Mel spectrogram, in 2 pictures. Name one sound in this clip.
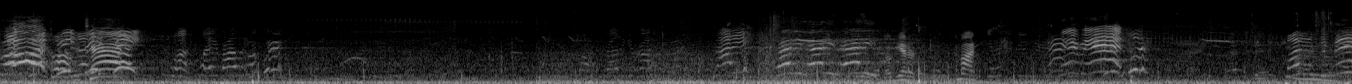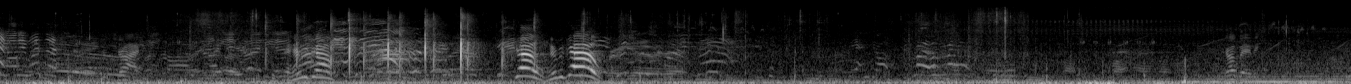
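Men and women on the sidelines shout and cheer outdoors, from a short distance.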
